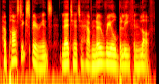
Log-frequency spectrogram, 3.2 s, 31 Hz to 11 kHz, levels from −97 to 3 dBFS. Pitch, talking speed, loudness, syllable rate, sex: 125 Hz, 225 wpm, -20 LUFS, 5.7 syllables/s, male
